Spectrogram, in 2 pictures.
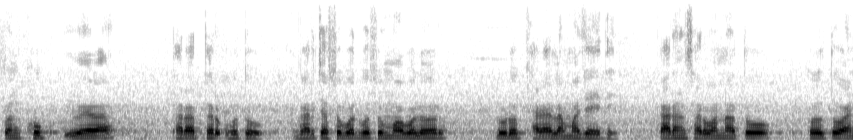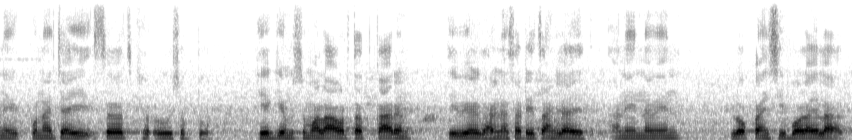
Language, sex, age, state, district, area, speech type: Marathi, male, 18-30, Maharashtra, Jalna, urban, spontaneous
